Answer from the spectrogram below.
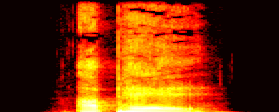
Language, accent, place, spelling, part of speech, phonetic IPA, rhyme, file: German, Germany, Berlin, Appell, noun, [aˈpɛl], -ɛl, De-Appell.ogg
- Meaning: 1. parade, muster 2. appeal, roll call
